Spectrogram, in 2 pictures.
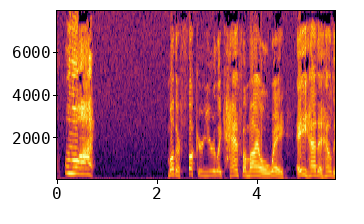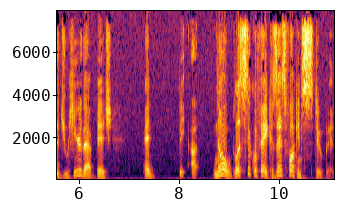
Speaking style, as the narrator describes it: the guy says

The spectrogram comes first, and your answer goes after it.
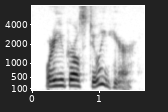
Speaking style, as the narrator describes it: he asked

